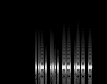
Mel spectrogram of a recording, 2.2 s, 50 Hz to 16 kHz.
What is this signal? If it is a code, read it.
Morse code, heard as a keyed tone, about 51 wpm, 700 Hz. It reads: FHMWT
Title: Code Groups - 5 Letters - 50wpm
